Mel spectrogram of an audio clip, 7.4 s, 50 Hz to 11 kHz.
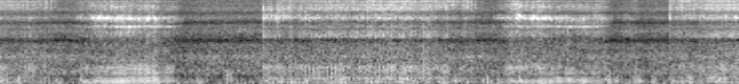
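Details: Two rattling inspiratory snores about four seconds apart (around 14 a minute), partly masked by steady wind-like noise; snoring during sleep.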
